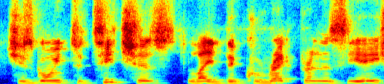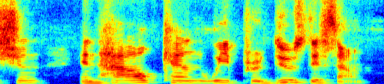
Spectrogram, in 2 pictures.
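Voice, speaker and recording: A man's voice: fairly high pitch, steady tone, takes it slowly, sharp tone. A man from Colombia teaching an online English class, switching languages and repeating instructions.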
